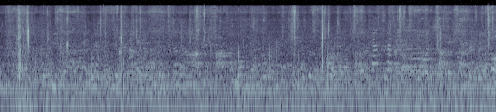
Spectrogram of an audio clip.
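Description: Voices of a crowd murmur in the distance outdoors.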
